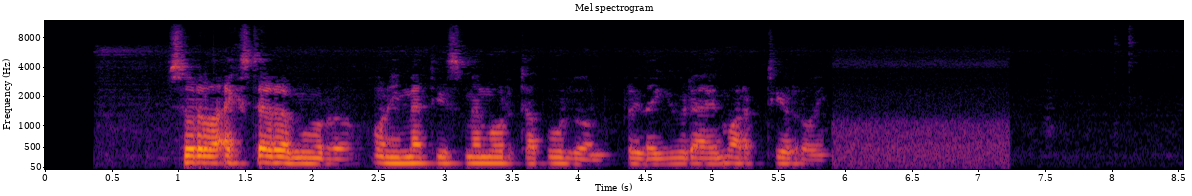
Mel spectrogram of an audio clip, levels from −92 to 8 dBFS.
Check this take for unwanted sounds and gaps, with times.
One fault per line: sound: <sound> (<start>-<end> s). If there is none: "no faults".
no faults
